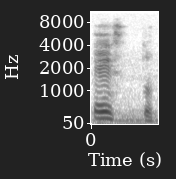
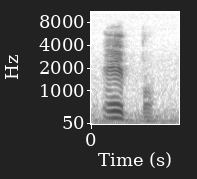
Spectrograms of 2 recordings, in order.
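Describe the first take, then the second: First: The s sound is clearly pronounced. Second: The s sound is dropped or weakened. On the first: "nunca le va a decir esto" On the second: "nunca le pronuncia una S, le va a decir esto"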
